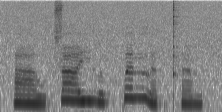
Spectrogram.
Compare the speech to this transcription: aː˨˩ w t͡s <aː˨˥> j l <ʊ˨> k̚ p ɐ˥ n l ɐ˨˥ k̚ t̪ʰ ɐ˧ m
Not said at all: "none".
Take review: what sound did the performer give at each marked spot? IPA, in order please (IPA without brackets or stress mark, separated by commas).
aː˧, ʊ˨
